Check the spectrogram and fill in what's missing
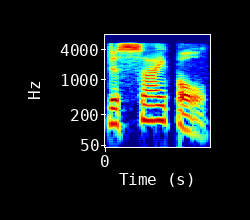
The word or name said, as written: disciple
